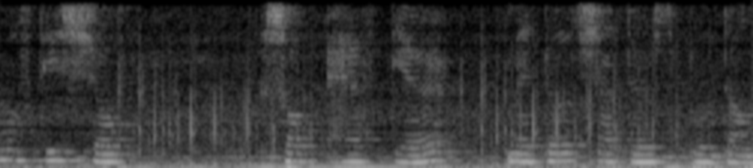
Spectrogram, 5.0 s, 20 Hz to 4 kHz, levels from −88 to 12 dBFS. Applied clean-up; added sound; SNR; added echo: none; Bird; 15 dB; reverberation time 1.4 s.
